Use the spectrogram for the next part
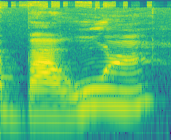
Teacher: Es una palabra aguda porque el acento está en la última sílaba y se tilda aunque no termine en N o S.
